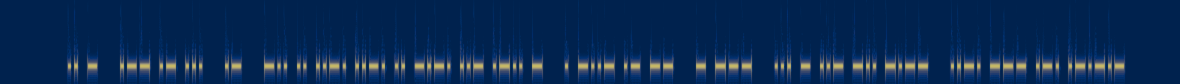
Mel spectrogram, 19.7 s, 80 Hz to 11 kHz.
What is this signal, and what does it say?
Morse code, heard as a keyed tone, about 22 wpm, 700 Hz. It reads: IT WAS A DIFFICULT EXAM TO STUDY FOR.
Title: Sentences from Top 1000 Words - Review Part 5 - 22wpm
